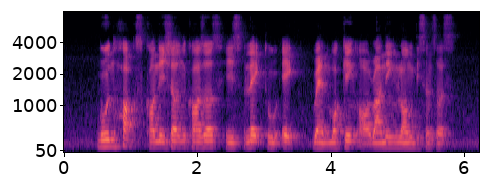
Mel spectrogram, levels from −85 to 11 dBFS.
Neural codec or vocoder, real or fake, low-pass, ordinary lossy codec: vocoder, 44.1 kHz, 128 mel bands every 512 samples, BigVGAN v2; fake; 7.2 kHz; none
